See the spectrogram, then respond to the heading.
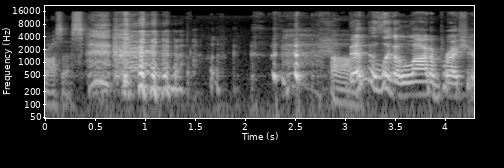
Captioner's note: both laughing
